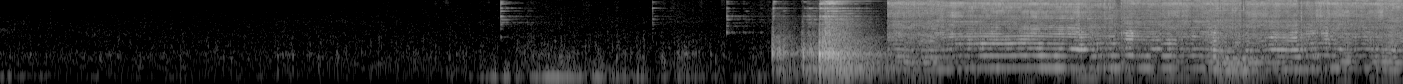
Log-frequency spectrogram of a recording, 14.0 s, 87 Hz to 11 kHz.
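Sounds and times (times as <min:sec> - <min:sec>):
light metal clinks: 0:05.0 - 0:05.4, 0:06.5 - 0:08.6
electric power tool buzzing: 0:08.9 - 0:14.0.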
